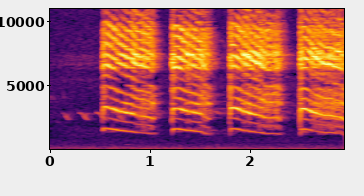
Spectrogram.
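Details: A blue jay in the morning woods of Northern Virginia, USA, gives four harsh, raspy squawks, each about half a second long, repeated at a steady pace over a quiet background.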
